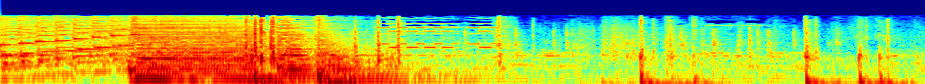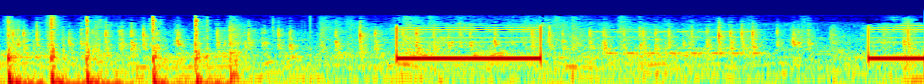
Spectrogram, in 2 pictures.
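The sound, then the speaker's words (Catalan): A telephone call being placed: a burst of rapid keypad presses and clicks, then scattered clicks, followed by a steady electronic ringing tone that starts again at the very end. “Mira, vaig a trucar a la meva mare, a veure com es troba.”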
